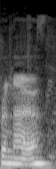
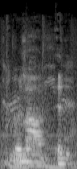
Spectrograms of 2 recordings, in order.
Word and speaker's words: Renard: Jacques Renaud, is that how it's said? Renaud? Renard.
